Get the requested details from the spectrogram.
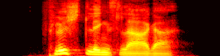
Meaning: refugee camp
- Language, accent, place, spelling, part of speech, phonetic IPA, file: German, Germany, Berlin, Flüchtlingslager, noun, [ˈflʏçtlɪŋsˌlaːɡɐ], De-Flüchtlingslager.ogg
